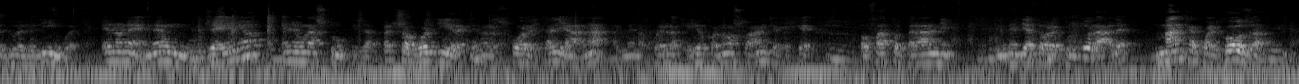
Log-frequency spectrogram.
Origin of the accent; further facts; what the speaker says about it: Albania; Italian is a second language; now in Italy; venendo da fuori, perché io sono qua da 23 anni, però sono albanese.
